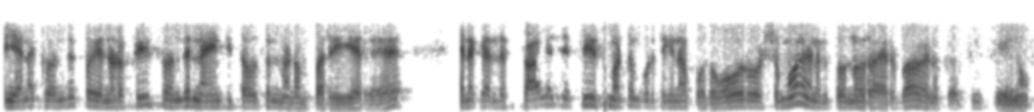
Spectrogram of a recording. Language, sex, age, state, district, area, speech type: Tamil, male, 30-45, Tamil Nadu, Pudukkottai, rural, conversation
